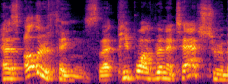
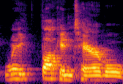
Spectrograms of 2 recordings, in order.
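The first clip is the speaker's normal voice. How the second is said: ordinary talk, nothing marked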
